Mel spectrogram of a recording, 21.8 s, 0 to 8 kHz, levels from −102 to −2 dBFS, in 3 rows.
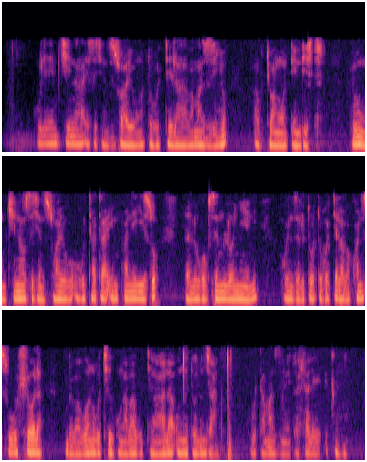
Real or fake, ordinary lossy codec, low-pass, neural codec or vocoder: real; AAC, 16 kbps; 7.2 kHz; none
